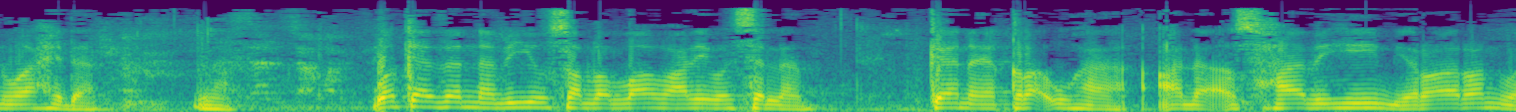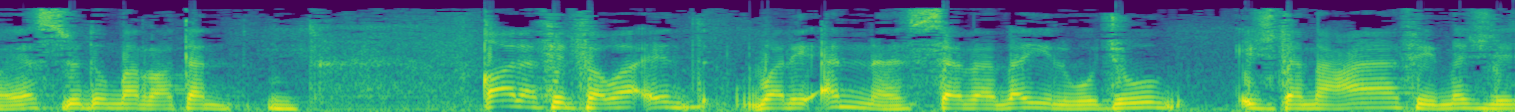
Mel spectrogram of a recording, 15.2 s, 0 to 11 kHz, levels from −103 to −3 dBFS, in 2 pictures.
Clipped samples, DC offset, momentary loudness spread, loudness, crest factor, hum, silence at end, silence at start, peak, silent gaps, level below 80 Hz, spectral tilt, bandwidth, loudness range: 0.2%; under 0.1%; 11 LU; -12 LUFS; 12 dB; none; 0 s; 0 s; 0 dBFS; none; -36 dBFS; -5.5 dB/octave; 8.8 kHz; 2 LU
